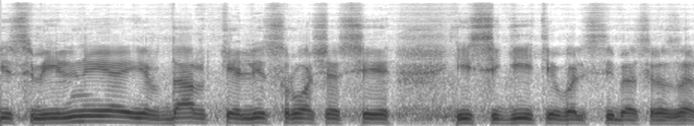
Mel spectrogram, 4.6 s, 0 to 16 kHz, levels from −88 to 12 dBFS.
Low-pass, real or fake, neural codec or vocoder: 14.4 kHz; real; none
